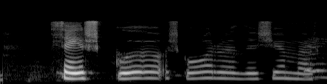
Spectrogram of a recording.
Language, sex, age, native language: Icelandic, female, 9, Icelandic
